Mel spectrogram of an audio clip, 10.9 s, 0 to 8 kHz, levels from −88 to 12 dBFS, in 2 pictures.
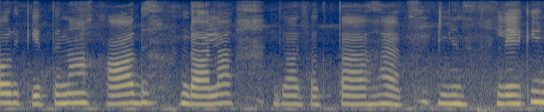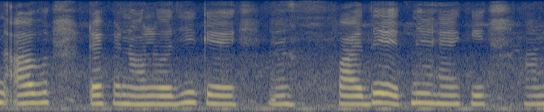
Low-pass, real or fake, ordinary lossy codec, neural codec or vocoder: none; real; none; none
